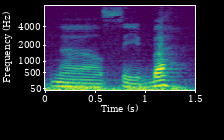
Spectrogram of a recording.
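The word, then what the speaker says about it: nasibah (ناصبة): Amilatun nasibah, nasibah, buka sedikit lagi ataupun mengarah ke A, jangan mengarah ke E.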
